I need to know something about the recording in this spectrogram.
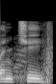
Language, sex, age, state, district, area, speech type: Punjabi, male, 30-45, Punjab, Pathankot, rural, read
